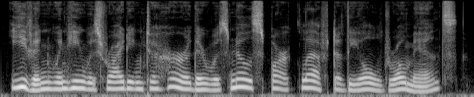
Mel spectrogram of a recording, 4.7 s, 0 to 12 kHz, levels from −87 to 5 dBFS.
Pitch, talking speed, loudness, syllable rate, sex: 190 Hz, 200 wpm, -16 LUFS, 4.8 syllables/s, female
